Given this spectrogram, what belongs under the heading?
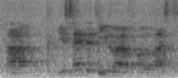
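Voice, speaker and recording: A man in the audience asking questions in a halting way, searching for words. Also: on the high side, pushed and bright. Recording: very echoey hall, distant speaker, crowd around.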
